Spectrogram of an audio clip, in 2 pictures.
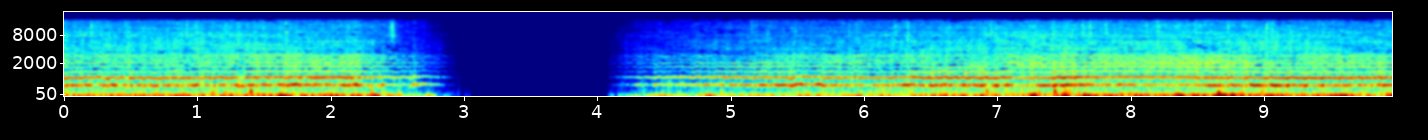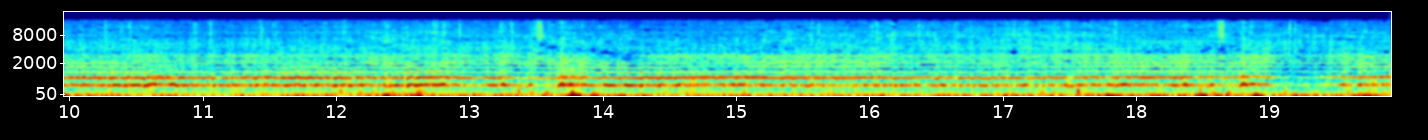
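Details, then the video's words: Mosquito in flight: a steady, thin whining hum with a strong buzzing overtone stack that wavers slightly in pitch. It breaks off into a short silence near the three-second mark, then resumes and continues unbroken to the end. "Mosquitoes Sound Effect"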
